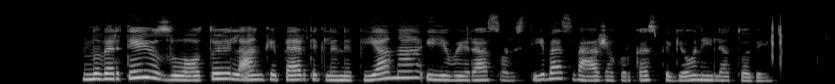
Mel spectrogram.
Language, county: Lithuanian, Telšiai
